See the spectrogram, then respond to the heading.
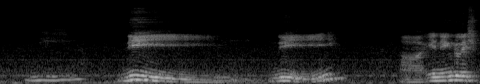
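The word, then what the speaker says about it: ν: Knee. Knee. Knee. In English pronunciation is N, N sound.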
